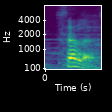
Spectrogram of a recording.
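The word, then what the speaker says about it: ሰሉስ: Is it Sebes or Celes? Celes. Solus. Celus. So I'm not even, you gotta correct me if I don't say it right.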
